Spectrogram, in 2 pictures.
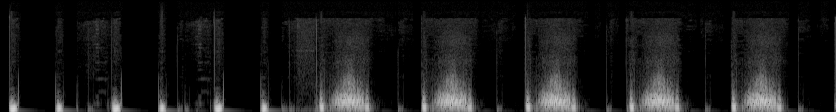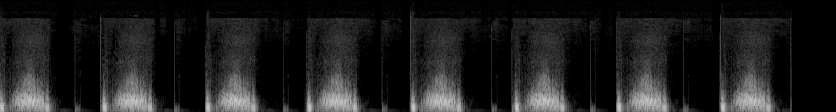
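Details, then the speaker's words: Aortic stenosis: a systolic ejection murmur from turbulent flow across the stenotic aortic valve, peaking late in systole, unlike an innocent murmur. "This systolic ejection murmur reflects turbulent flow across the stenotic aortic valve. In contrast to an innocent murmur, this murmur peaks late incally."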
